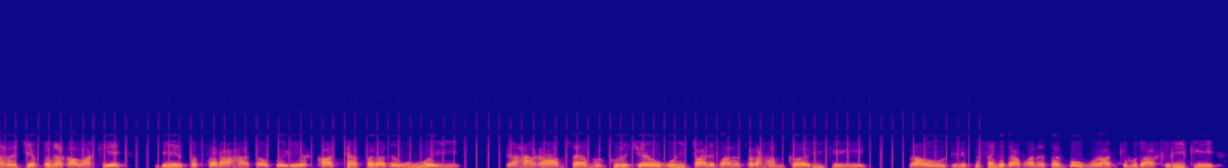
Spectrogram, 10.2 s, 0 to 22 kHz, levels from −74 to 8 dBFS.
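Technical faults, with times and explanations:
0.04 to 8.16 s, train of clicks: A steady ticking runs over the sound at 11 clicks per second. The spacing is regular, and every click has much the same shape. There are around a hundred in all. They poke out a few dB above the audio and carry on through quieter moments. The cause is likely a repeating electrical pulse, such as interference from nearby equipment or a faulty connection or power supply. It stops well before the end.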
